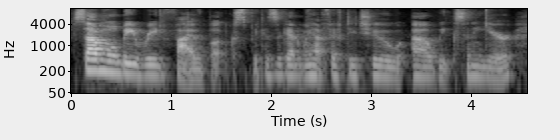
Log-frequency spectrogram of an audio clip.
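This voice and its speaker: A woman with a very deep, low pitch and ordinary pitch variation. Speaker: planner video creator. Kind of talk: tutorial. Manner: hesitant, many fillers.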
